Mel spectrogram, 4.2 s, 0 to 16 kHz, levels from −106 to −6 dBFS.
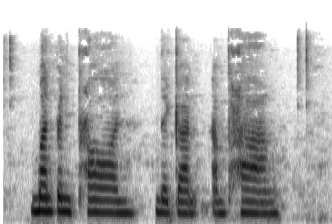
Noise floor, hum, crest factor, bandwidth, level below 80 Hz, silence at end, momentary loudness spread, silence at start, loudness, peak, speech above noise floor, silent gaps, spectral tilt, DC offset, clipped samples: -44 dBFS; none; 18 dB; 9 kHz; -58 dBFS; 0.65 s; 12 LU; 0.1 s; -19 LUFS; -2 dBFS; 26 dB; none; -6.5 dB/octave; under 0.1%; under 0.1%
